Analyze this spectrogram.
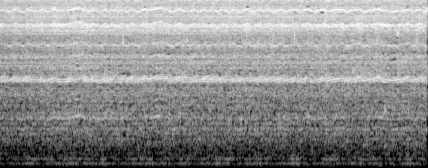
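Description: KitchenAid stand mixer motor driving its meat-grinder attachment, running steadily with a constant whine while chicken meat is pushed through and ground.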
